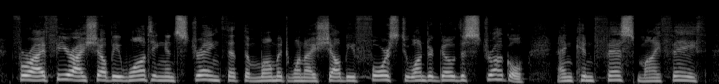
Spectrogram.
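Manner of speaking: a hint of a desperate captive; despairing woman's plea. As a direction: beg him as a martyr would. Milady's desperate appeal.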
